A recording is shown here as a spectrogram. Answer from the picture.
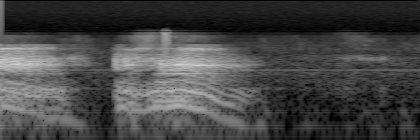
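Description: A person's voice making two drawn-out wordless vocal sounds, each falling in pitch. The second ends a little over a second in.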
